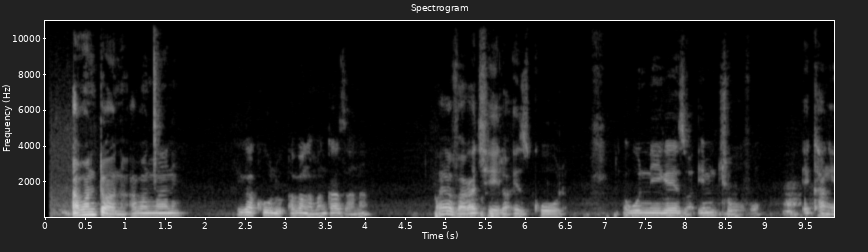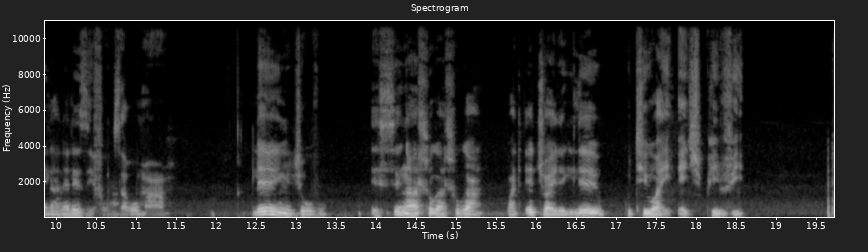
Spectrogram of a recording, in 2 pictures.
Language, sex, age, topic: North Ndebele, male, 25-35, health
